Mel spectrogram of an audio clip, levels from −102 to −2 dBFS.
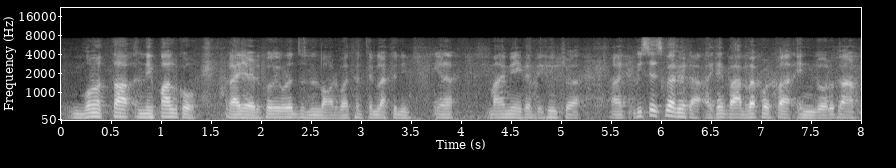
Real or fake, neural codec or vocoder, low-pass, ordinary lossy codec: fake; codec, 16 kHz in and 24 kHz out, 0.8 kbps, FocalCodec, streaming, 65536 codes; 7.2 kHz; none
